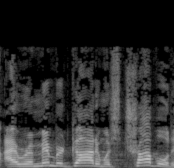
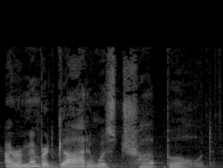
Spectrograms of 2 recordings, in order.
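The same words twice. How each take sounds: First: Louder, raised and pressing; emphatic declaration. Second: Quiet reflection. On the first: Pastor driving the verse home to the crowd, emphatic. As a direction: say it with urgent force. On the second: Pastor repeating the verse softly for the church to ponder. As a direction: say it gently, almost to yourself. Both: Shown as a demonstration.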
